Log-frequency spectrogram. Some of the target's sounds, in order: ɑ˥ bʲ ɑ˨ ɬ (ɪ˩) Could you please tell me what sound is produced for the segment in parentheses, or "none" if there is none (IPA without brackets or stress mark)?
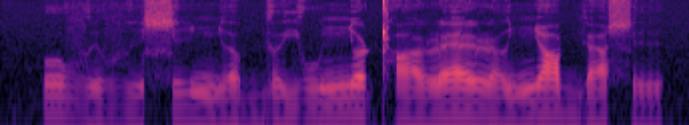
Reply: ɪ˩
